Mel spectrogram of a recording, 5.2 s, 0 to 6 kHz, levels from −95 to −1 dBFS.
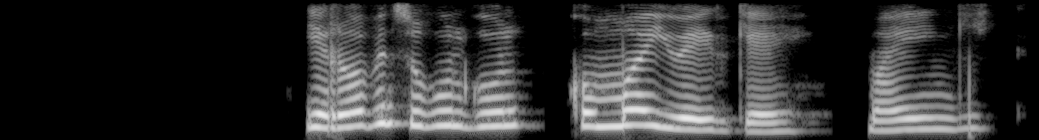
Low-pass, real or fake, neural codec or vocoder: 5.4 kHz; fake; autoencoder, 48 kHz, 128 numbers a frame, DAC-VAE, trained on Japanese speech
